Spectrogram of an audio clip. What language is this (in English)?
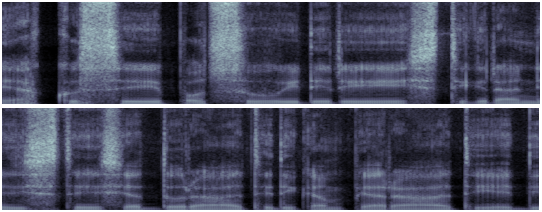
Sicilian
